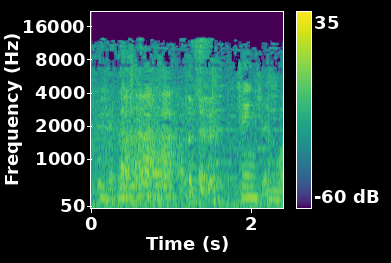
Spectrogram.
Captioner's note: laughter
